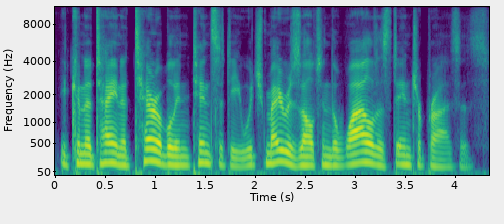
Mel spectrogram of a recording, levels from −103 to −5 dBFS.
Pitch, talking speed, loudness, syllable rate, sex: 140 Hz, 180 wpm, -18 LUFS, 5.7 syllables/s, male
